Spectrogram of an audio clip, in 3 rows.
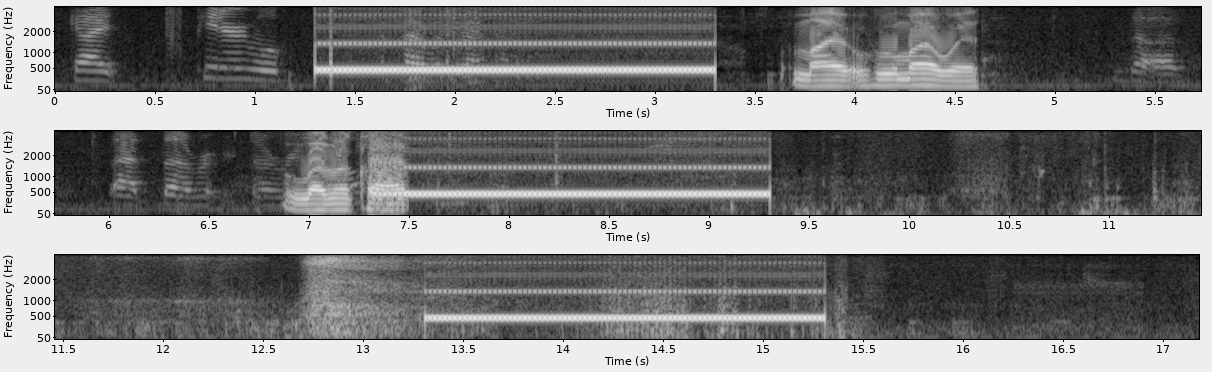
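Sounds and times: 
speech: 0.1 - 2.5, 3.6 - 4.8, 5.6 - 7.8
telephone ringing on an outgoing call: 1.3 - 3.3, 7.3 - 9.4, 13.3 - 15.4.

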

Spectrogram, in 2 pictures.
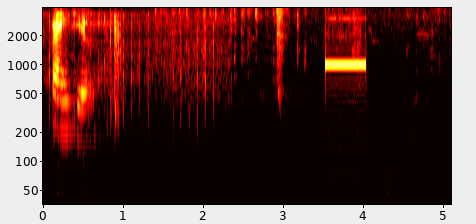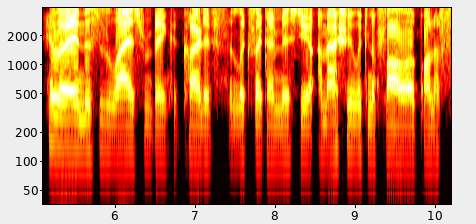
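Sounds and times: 
speech: 0.1 - 0.8, 5.2 - 10.1
answering machine beep at a clothing business: 3.6 - 4.1.

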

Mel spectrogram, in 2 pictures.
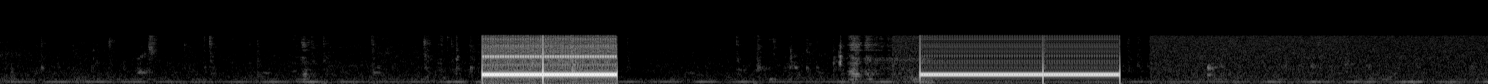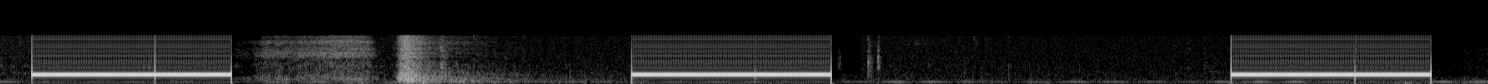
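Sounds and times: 
electronic ringback tone on an outgoing phone call: 4.8 - 6.2, 9.2 - 11.2, 15.2 - 17.2, 21.2 - 23.2, 27.2 - 29.2.

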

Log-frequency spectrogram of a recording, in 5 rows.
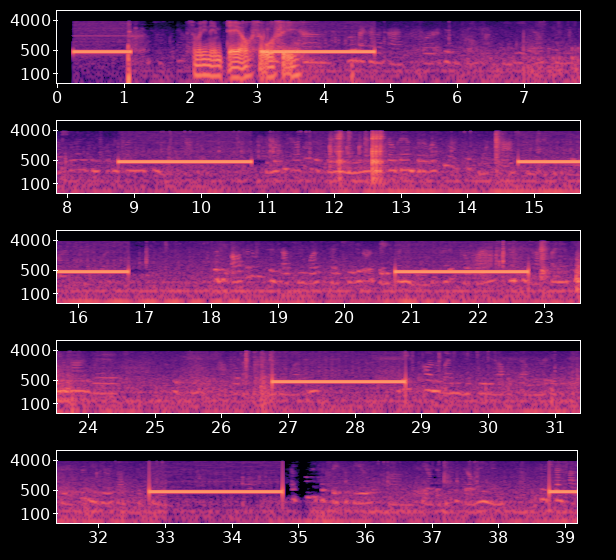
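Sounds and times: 
phone ringback tone on an unanswered call: 0.2 - 1.1, 3.1 - 4.8, 8.8 - 10.8, 14.8 - 16.8, 20.8 - 22.8, 26.8 - 28.8, 32.8 - 34.8, 38.8 - 39.1
speech: 2.1 - 3.8
faint murmur: 4.2 - 16.8, 18.0 - 39.1.

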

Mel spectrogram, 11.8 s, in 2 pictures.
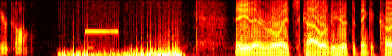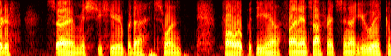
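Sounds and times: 
speech: 0.0 - 1.4, 3.5 - 11.7
answering machine beep: 1.3 - 1.8.

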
